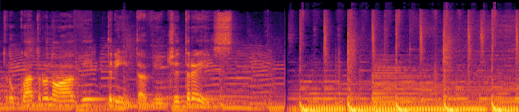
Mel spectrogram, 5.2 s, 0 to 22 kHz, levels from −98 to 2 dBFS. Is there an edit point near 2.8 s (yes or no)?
yes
